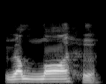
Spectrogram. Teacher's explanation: Allah lafzı burada kalın okunuyor Allah lafzı niye kalın okunuyor Çünkü öncesindeki harfin harekesi üstte yani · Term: Allah lafzı kalın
